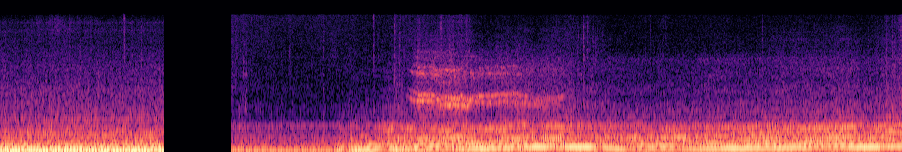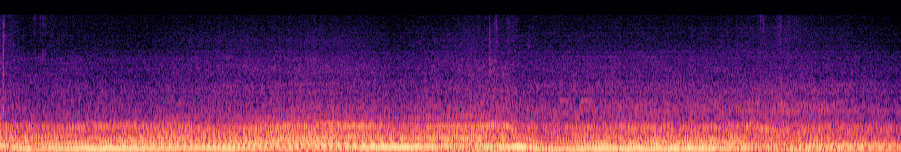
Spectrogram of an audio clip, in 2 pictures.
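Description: Chip-tuned turbocharged car launching hard in an acceleration test, tyres spinning for lack of grip, the engine revving up through several gears in loud rising sweeps with brief dips at shifts, after a short cut at the start.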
